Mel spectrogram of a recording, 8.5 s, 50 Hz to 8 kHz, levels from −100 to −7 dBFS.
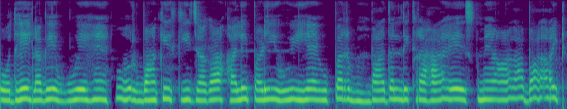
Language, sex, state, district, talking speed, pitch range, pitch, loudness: Hindi, female, Maharashtra, Solapur, 135 wpm, 225-245 Hz, 235 Hz, -30 LUFS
